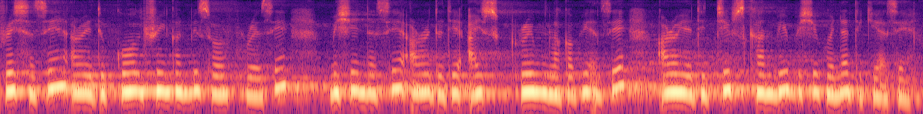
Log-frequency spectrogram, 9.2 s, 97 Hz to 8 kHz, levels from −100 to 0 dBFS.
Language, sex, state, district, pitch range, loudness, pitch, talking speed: Nagamese, female, Nagaland, Dimapur, 220-240 Hz, -12 LUFS, 230 Hz, 160 wpm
